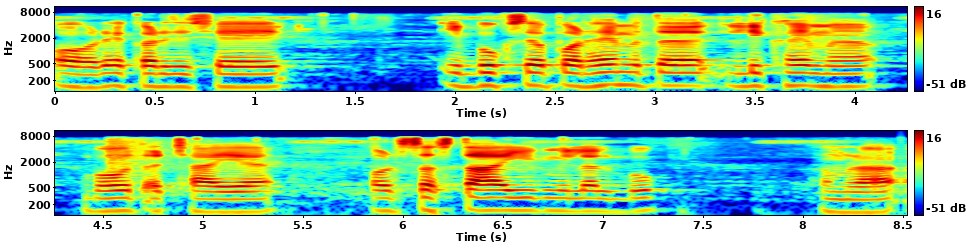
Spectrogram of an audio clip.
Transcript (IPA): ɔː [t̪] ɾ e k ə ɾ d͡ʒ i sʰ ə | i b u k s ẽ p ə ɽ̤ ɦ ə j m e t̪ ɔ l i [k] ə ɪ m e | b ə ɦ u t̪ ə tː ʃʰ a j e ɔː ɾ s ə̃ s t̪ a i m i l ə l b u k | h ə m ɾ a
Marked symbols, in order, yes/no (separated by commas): no, no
